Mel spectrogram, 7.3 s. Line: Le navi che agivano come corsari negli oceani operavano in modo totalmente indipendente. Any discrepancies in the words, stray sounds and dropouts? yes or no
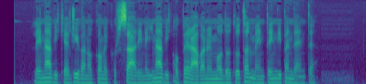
yes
